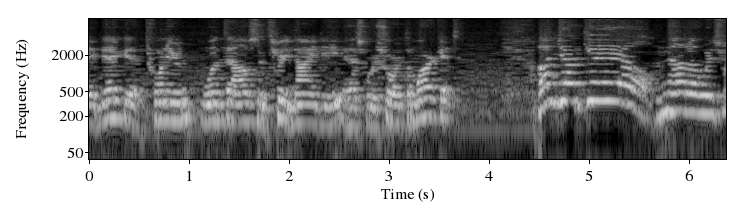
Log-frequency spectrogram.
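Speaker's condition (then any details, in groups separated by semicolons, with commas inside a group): No condition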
